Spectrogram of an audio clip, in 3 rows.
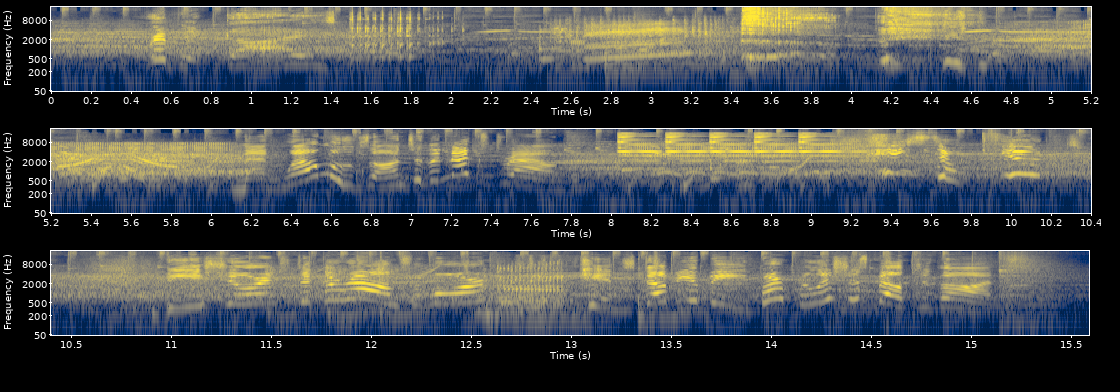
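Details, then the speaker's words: Loud, drawn-out belching over background music and crowd noise in a broadcast kids' burping contest. Burping. "I have been waiting for 3,000 years to let that one rip. The mummy wins."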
